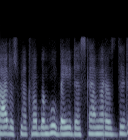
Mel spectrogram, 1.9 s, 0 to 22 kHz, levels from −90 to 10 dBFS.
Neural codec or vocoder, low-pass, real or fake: codec, 16 kHz, 1 kbps, FreqCodec, smaller model; 7.2 kHz; fake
